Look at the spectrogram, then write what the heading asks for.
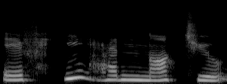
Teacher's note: a gente vai juntar eh esse t para lá no e quando a gente junta o t com y gente a gente escuta o chiado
